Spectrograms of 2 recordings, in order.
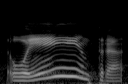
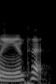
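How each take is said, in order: First: "entra" stretched on its first syllable, like a call; calling the word. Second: Said in the usual way. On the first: Shown as a demonstration. Teacher makes the stressed syllable stand out, calling "entra" with long EN. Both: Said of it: "quando a gente chama a palavrinha".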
